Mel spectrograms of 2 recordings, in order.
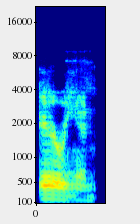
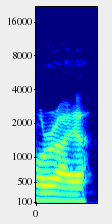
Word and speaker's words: Araya: Because they're But just no, going to pronounce it Aryan yeah, right. there's without there's nothing realizing where it comes from. there's nothing arrogant about Tom Araya.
